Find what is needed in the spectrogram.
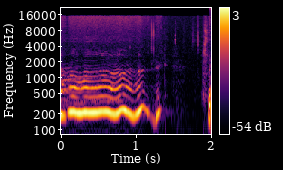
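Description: A man's voice humming a held, wordless note of a prayer melody that wavers up and down at the close of the tune. It ends just over a second in.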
